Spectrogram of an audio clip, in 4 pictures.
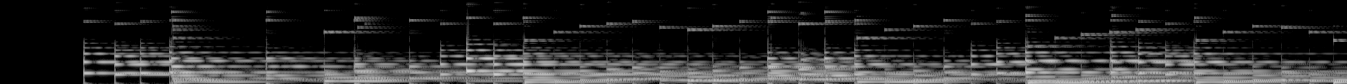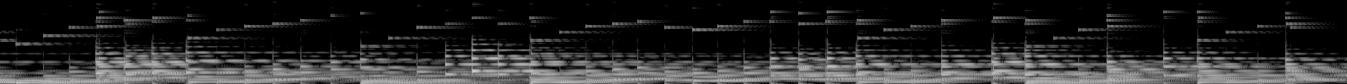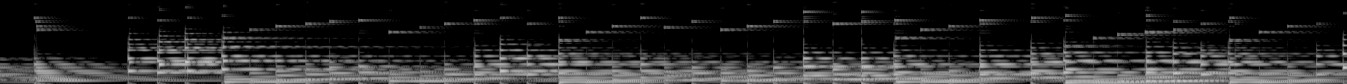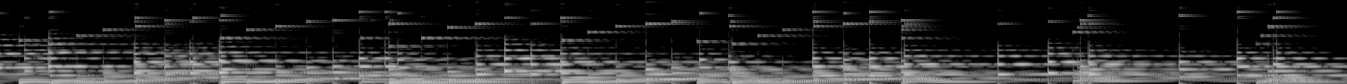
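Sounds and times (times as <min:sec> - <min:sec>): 
music: 0:00.8 - 0:53.8.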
